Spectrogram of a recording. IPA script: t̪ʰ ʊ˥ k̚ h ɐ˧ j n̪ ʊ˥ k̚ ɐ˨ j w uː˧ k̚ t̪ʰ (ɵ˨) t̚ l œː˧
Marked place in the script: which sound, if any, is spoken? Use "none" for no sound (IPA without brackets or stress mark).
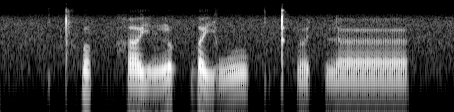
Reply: ɵ˨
